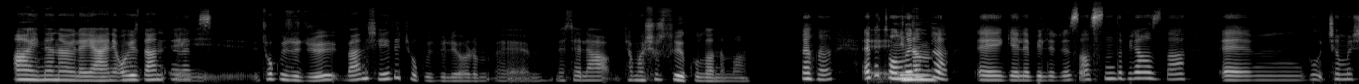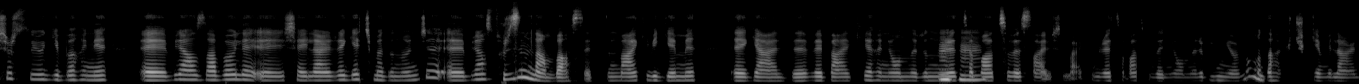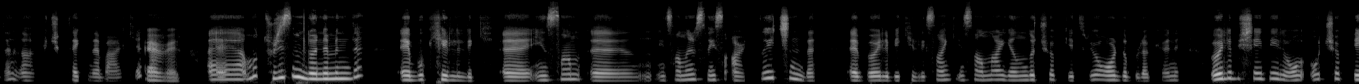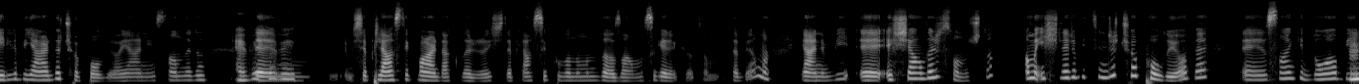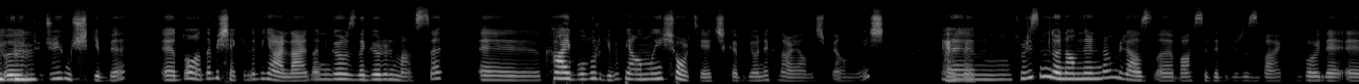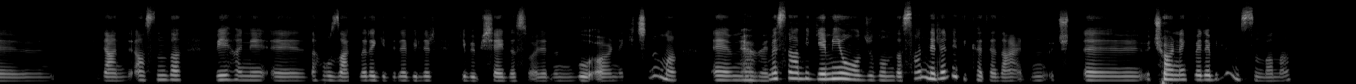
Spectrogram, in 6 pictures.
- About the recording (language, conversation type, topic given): Turkish, podcast, Kıyı ve denizleri korumaya bireyler nasıl katkıda bulunabilir?
- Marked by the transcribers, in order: tapping; other background noise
